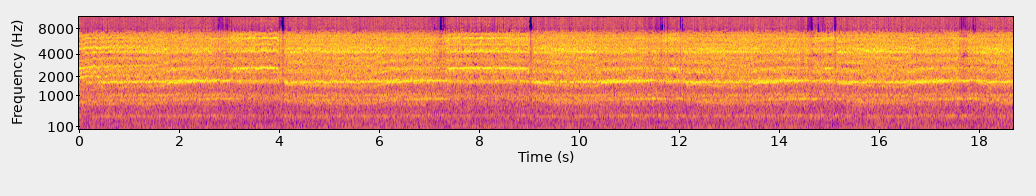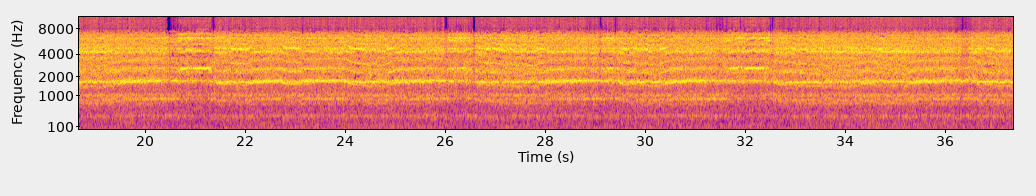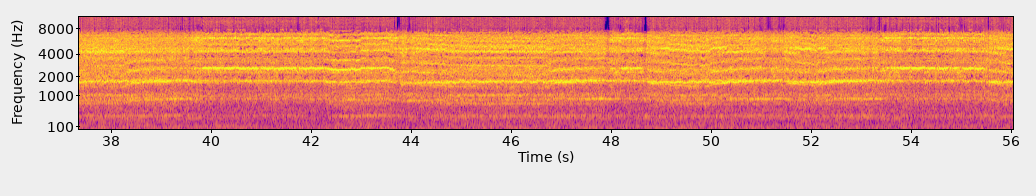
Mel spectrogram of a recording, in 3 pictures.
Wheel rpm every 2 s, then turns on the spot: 210, 230, 210, 230, 230, 230, 220, 220, 220, 220, 230, 230, 220, 220, 230, 230, 220, 220, 220, 230, 240, 220, 210, 220, 220, 230, 230, 230.
none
